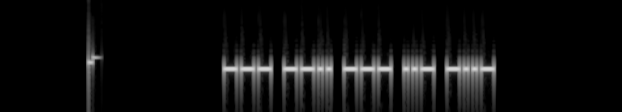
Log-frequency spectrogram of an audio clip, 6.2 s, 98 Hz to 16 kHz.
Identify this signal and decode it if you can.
Morse code, heard as a keyed tone, about 28 wpm, 700 Hz. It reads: OZOUX
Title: Code Groups - 5 Letter:Numbers - 28wpm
